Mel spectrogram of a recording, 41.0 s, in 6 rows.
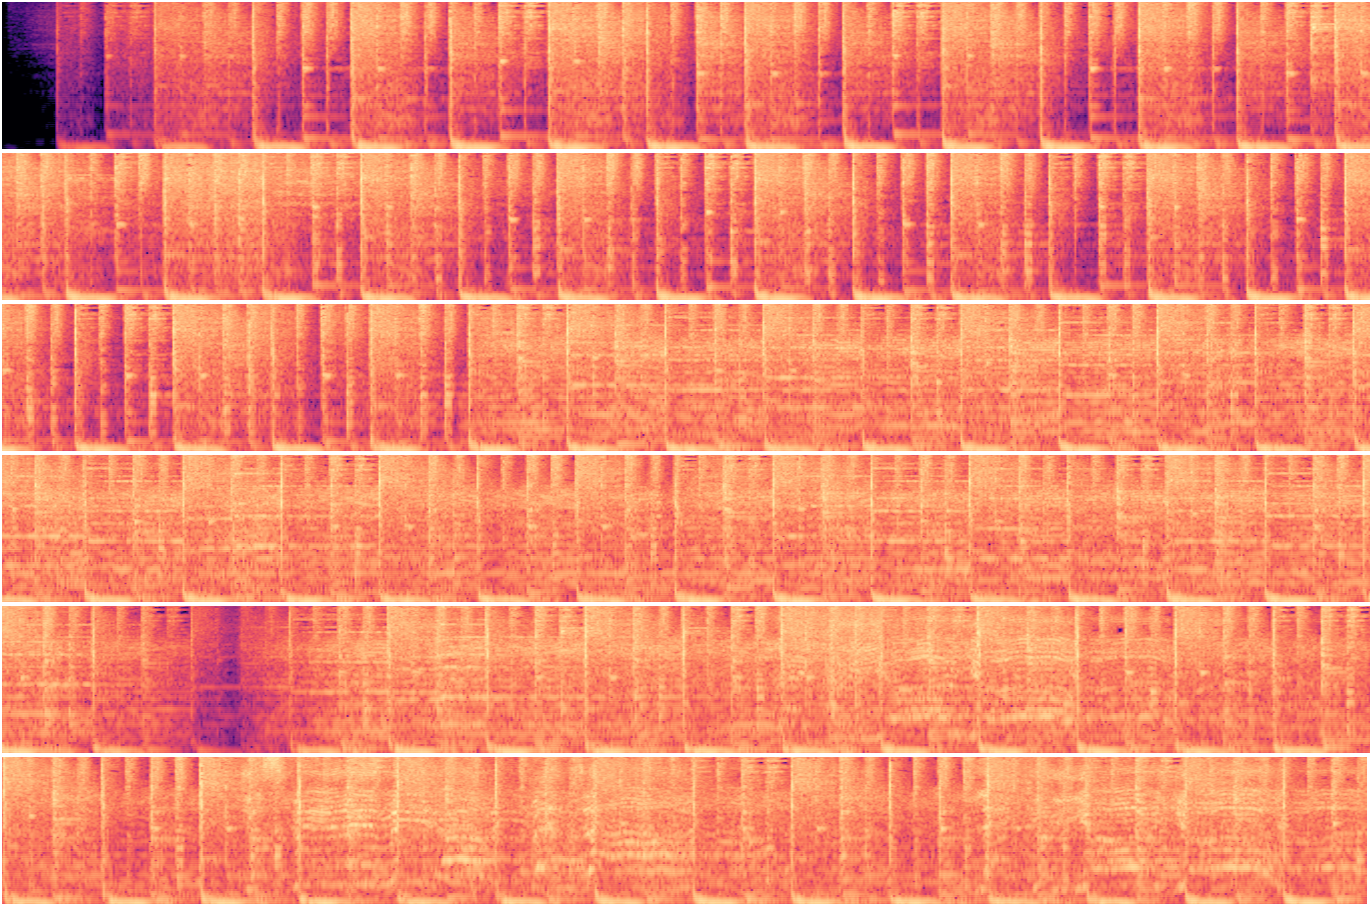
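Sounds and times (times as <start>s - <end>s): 
clean 80s drum beat at 122 bpm: 0.3s - 41.0s.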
